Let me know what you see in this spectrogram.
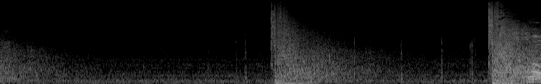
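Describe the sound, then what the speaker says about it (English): Two heavy shotgun blasts boom in a play-to-earn shooter video game, loud and close, spaced about two seconds apart over low background game noise. "So I'm just, you know, mashing him up with the shotgun."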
